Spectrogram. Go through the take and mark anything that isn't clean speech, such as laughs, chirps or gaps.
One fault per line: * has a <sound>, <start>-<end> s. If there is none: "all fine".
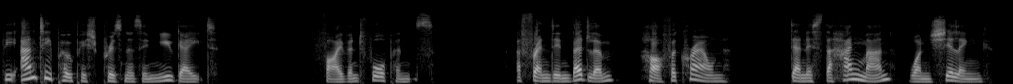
all fine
